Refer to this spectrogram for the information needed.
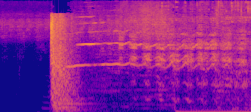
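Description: A horse in a paddock at the bottom of Monoblé whinnies once, loud, a shrill wavering call that starts abruptly and trails off over a couple of seconds, with a low rumbling background underneath.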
